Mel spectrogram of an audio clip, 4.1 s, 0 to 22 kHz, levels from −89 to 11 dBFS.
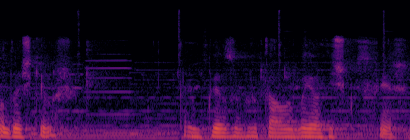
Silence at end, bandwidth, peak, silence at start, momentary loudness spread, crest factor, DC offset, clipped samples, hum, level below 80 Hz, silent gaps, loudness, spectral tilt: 0 s; 16 kHz; -22 dBFS; 0 s; 16 LU; 18 dB; under 0.1%; under 0.1%; none; -56 dBFS; none; -40 LUFS; -7 dB/octave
